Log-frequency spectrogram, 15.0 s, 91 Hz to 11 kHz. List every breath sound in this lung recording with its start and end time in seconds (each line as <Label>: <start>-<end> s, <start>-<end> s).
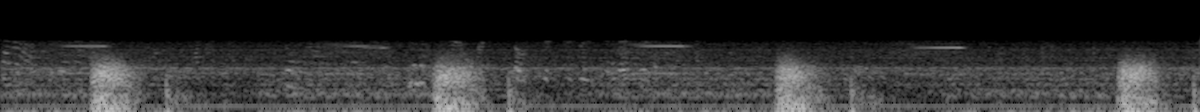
Inhalation: 1.10-2.00 s, 5.40-6.30 s, 9.68-10.58 s, 14.02-14.92 s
